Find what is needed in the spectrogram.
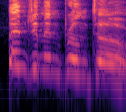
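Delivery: loud, high, crisply articulated presenter name; Benjamin Bronto. Retold or imitated. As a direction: announce it like an over-clear French host. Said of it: "speaking so clearly".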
